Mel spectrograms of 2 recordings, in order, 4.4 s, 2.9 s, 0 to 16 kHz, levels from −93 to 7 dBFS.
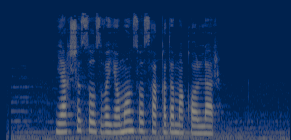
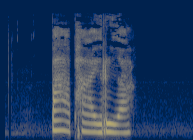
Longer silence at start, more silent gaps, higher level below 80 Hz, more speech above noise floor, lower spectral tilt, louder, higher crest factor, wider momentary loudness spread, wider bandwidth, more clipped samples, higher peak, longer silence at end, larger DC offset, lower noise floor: second, 0.15 s vs 0.8 s; neither; first, -64 dBFS vs -72 dBFS; second, 23 dB vs 44 dB; about the same, -4.5 dB/octave vs -4 dB/octave; second, -42 LUFS vs -27 LUFS; about the same, 18 dB vs 20 dB; second, 6 LU vs 13 LU; about the same, 11.5 kHz vs 11 kHz; neither; second, -26 dBFS vs -10 dBFS; second, 0.05 s vs 0.9 s; neither; second, -64 dBFS vs -71 dBFS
